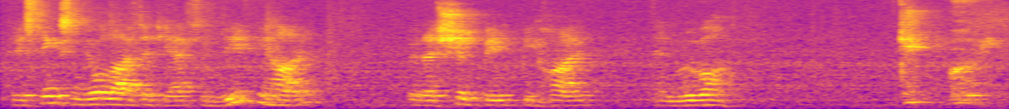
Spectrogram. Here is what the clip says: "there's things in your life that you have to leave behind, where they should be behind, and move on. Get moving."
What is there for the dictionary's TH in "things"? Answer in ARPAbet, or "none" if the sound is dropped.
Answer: TH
